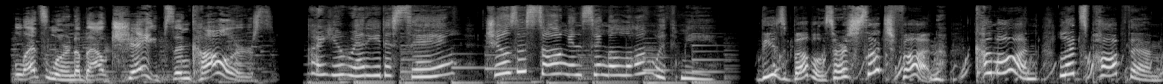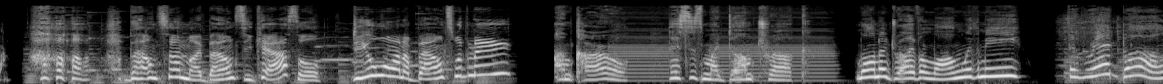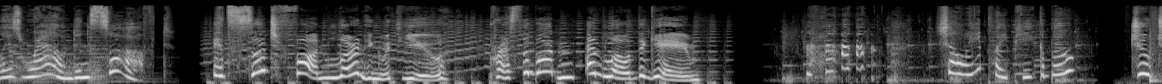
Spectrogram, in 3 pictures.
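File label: American, toys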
